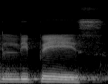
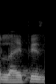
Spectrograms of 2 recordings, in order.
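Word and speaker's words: lipase: तो उसके लिए जो एंजाइम्स आता है पैंक्रियास से, उसका नाम है लिपेस, उसको लाइपेस भी बोलते हैं, लिपेस बोलते हैं।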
